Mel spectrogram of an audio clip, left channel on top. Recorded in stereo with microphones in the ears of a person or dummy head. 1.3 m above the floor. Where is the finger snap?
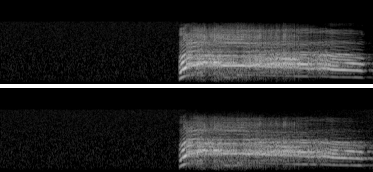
I don't hear a finger snap.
